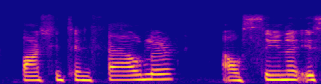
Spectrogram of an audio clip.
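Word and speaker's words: Alcina: You can Google my name, Alcena Washington Fowler. Alsina is spelled A L C I N A Washington Fowler.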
